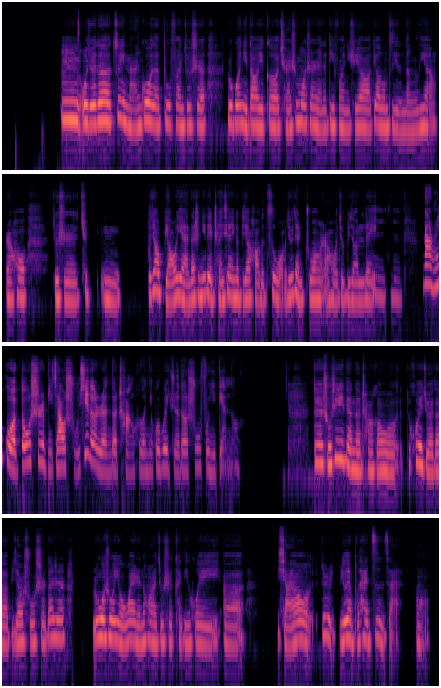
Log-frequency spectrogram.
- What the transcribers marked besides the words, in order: other background noise
- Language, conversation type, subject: Chinese, advice, 我总是担心错过别人的聚会并忍不住与人比较，该怎么办？
- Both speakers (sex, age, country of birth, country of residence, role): female, 18-19, United States, United States, user; female, 30-34, China, Germany, advisor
